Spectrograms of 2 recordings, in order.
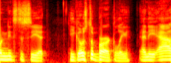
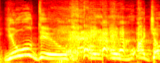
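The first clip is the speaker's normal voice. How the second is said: higher-pitched, worked-up protest; indignant retort; 7 semitones higher than usual. Retold or imitated. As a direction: argue back in exasperation, voice raised in pitch. Acted argument with ChatGPT.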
